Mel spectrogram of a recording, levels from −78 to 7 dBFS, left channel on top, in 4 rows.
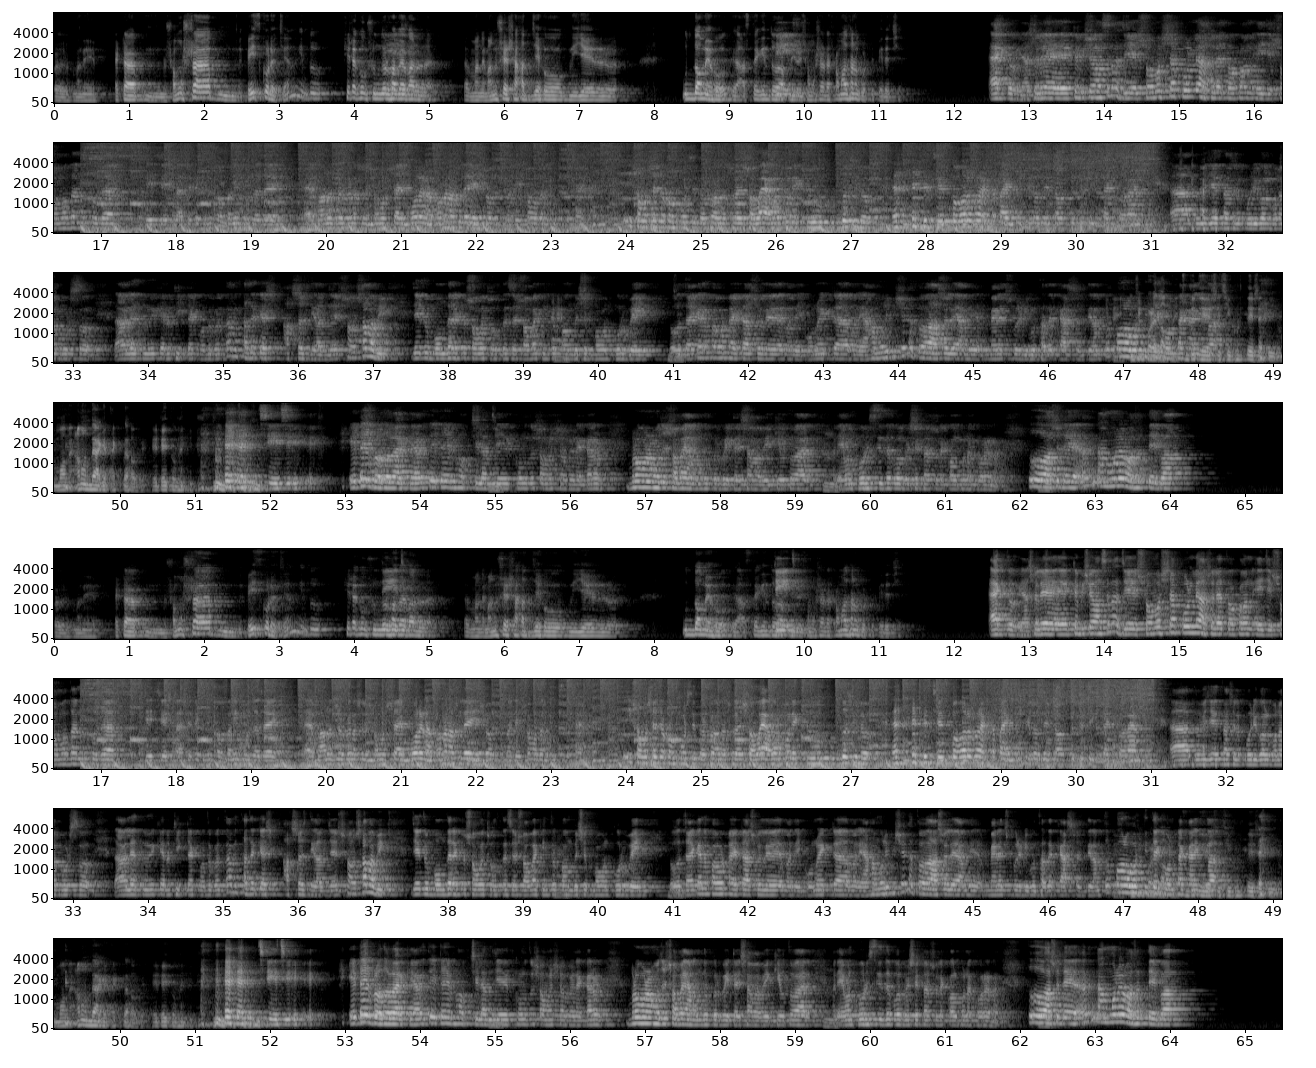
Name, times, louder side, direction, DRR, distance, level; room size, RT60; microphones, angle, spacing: voice 1, 0.0-3.6 3.9-5.1 5.5-7.5 8.4-11.2 18.5-19.0 28.0-28.9 31.1-31.9 39.4-39.6 40.9-41.2 46.9-51.9 54.9-55.1 59.4-59.6 62.3-62.4, left 2 dB, 40° left, 9 dB, 0.7 m, -30 dB
voice 2, 4.4-4.8 9.6-10.0 12.5-17.2 17.6-40.6 41.0-48.3 48.8-48.9 51.1-52.6 53.1-64.0, right 2 dB, 55° right, 2 dB, 1.5 m, -26 dB
sound 1, 16.7-31.0, right 2 dB, 30° right, 1.0 m, -28 dB
10.5 x 5.0 x 5.8 m, 0.84 s
head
